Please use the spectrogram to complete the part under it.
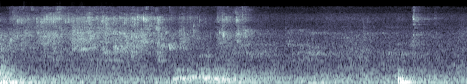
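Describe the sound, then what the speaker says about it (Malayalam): Water pouring from a tap or vessel into a pot of cleaned clams for cooking, a faint steady splashing stream with a brief louder splash near the end. "ഒരല്പം വെള്ളം ഒഴിച്ചു കൊടുക്കാം."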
